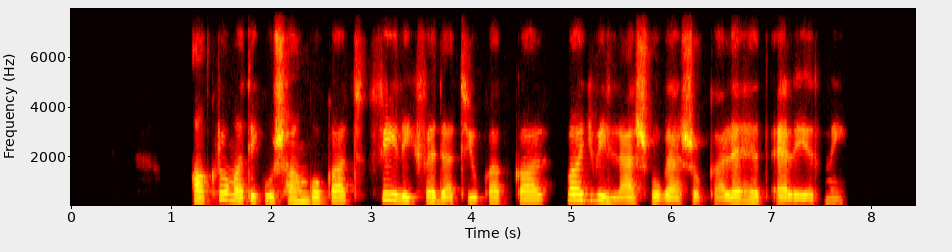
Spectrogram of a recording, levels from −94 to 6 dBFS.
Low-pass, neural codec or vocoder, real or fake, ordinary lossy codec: 7.2 kHz; codec, 16 kHz in and 24 kHz out, 1 kbps, XY-Tokenizer; fake; Opus, 24 kbps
